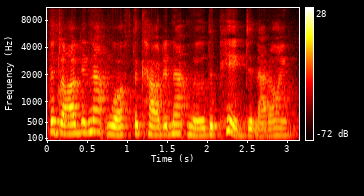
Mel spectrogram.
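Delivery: plain reading voice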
